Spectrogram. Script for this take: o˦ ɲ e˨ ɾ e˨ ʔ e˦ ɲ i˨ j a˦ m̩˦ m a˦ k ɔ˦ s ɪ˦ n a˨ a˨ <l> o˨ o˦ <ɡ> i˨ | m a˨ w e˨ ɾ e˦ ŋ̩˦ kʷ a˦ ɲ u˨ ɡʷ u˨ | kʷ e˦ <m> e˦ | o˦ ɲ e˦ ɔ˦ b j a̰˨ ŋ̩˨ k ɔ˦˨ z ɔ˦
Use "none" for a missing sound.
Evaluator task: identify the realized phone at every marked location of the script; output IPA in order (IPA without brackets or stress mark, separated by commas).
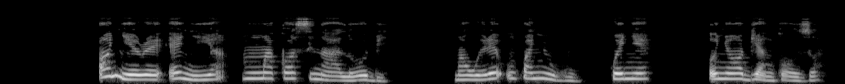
l, b, ɲ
